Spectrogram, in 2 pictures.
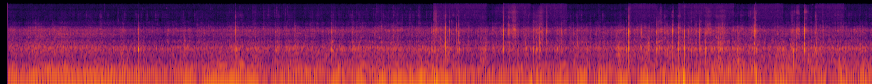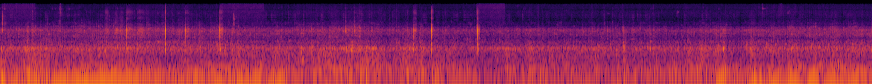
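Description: Jeep engine running as it crawls over a rough dirt track, a steady low rumble with scattered knocks and rattles from the vehicle jolting over bumps, most of them in the middle stretch.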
